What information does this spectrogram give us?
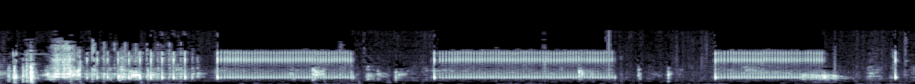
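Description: A telephone rings in three long, steady electronic bursts, separated by short silences and preceded by a couple of seconds of quick rattling clatter.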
